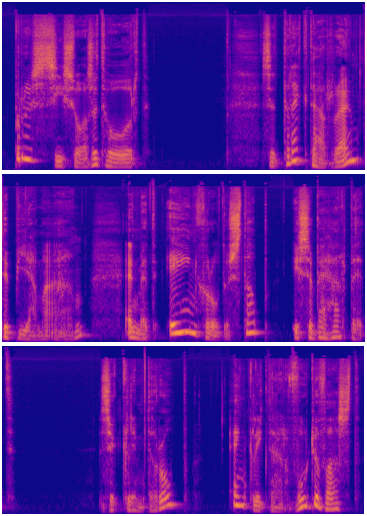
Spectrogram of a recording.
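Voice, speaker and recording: Slow, gently husky man telling a children's story. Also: lowish voice, wildly swooping pitch, no echo, studio quality.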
